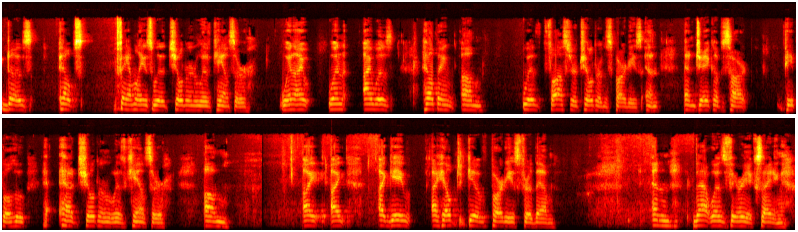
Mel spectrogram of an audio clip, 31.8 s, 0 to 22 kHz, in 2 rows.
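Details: Adult woman with progressive supranuclear palsy, a progressive neurological disease with no cure, diagnosed in 2020, speaking in her own words; speech disturbance with word and syllable repetitions and hesitations.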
